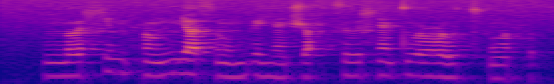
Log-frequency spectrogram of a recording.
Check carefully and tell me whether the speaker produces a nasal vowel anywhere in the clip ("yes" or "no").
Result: yes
